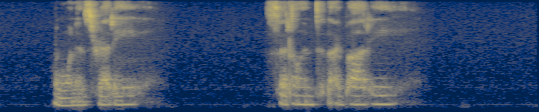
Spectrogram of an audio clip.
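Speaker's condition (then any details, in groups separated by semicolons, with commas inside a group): No condition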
